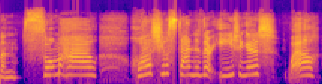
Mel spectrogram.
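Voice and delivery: high, excitable, halting explanation; rueful mad scientist. A narrator's reading. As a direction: explain the mishap with awkward hesitation.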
